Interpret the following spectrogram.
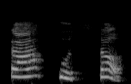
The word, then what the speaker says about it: काकुत्स्थ: बली का ली दीर्घ, काकुत्स्थ, काकू, काकू का कुरस्व, यहाँ पे आधा त, आधा स और पूरा थ और आगे विसर्ग का उच्चारण हल्का सा फ, काकुत्स्थ, काकुत्स्थ, हल्का सा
